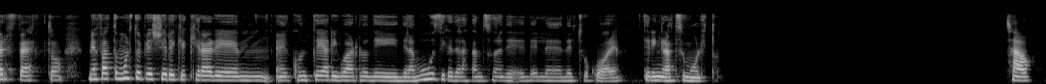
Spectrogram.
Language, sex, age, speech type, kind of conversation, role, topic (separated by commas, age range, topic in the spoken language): Italian, female, 30-34, conversation, podcast, host, Qual è la canzone che ti tocca sempre il cuore?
